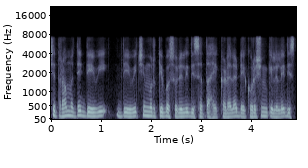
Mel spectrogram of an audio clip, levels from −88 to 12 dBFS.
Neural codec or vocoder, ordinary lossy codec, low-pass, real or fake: codec, 16 kHz, about 1 kbps, DyCAST, with the encoder's durations; none; 7.2 kHz; fake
